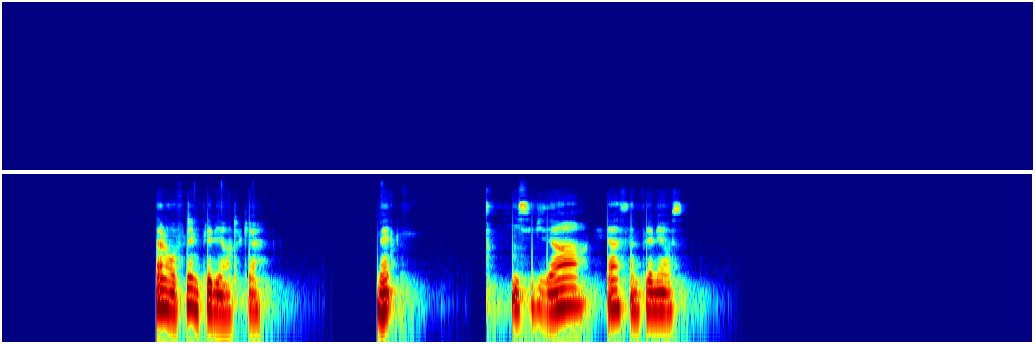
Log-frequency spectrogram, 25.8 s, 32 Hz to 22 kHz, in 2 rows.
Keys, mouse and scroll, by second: 0.7 alt+click, 1.7 click, 4.1 click, 8.9 click, 11.2 alt+click, 11.2-11.7 alt+scroll, 12.8-14.3 alt+scroll, 14.4 alt+click, 15.6 alt+click, 16.3 alt+middle click, 17.6 alt+click, 18.7 alt+click, 19.3 alt+middle click, 19.9 alt+middle click, 22.3 alt+middle click, 24.0 alt+click, 25.0 alt+click.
